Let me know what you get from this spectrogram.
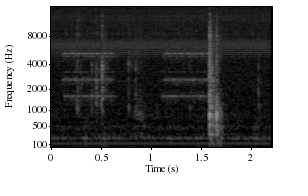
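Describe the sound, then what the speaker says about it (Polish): A phone rings in the video game GTA San Andreas: faint, repeated electronic ringing tones sound in short pulses, with a brief louder burst near the end. "Telefon dzwoni."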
